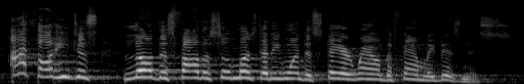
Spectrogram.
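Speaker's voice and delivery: usual speaking voice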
